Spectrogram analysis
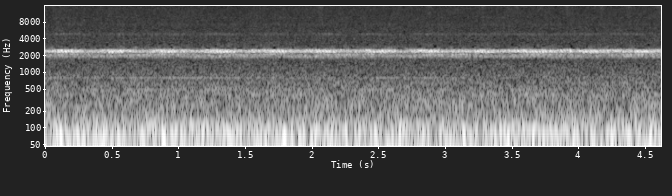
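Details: Cricket giving a steady, unbroken high-pitched trill that holds one even pitch throughout, over a low rumbling background noise.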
